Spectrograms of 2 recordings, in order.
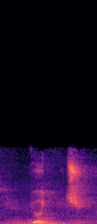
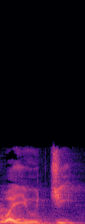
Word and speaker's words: yuj: It is not Y-U-G. It can be pronounced then yug. Y-U-J. How do you pronounce it? Yuj. Can you pronounce it as yug? No. No way. Y-U-J is pronounced as yuj.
